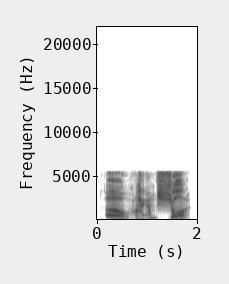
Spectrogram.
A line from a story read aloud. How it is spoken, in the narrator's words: he spat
